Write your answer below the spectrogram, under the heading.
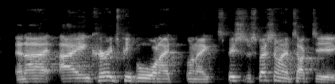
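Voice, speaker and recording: A loud man with a bright, sharp tone speaks with ordinary pitch variation on a very clean recording with a silent background. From Pittsburgh, Pennsylvania. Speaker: nonprofit founder and CEO. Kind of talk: interview. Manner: halting, many fillers.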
